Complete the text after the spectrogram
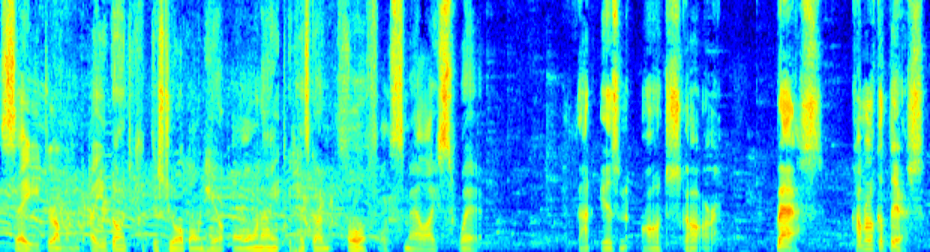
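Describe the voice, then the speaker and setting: A man's voice: medium pitch, animated, takes it slowly, fairly bright tone. A man playing a curious, easily indignant pirate companion in an audio play, asking questions in old seafaring phrases.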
